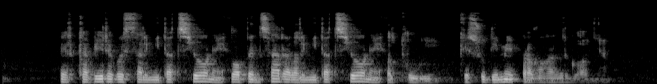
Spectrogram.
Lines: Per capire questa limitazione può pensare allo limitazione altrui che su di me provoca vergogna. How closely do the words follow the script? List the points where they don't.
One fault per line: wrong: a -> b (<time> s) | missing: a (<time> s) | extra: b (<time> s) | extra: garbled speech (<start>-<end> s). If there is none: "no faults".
no faults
